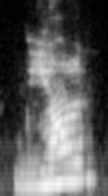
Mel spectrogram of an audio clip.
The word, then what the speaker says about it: Leon: crazy and stupid by leon l-e-o-n yeah and that's how you say it um i remember like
